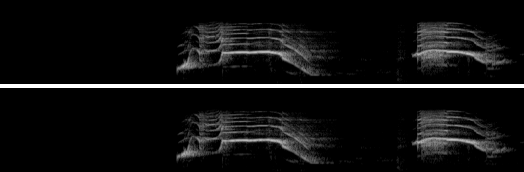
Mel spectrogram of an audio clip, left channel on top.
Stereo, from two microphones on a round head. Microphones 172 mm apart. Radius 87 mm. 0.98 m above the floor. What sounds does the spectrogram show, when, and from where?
1.8 s a baby crying: 10° left (ahead or behind), 1.6 m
